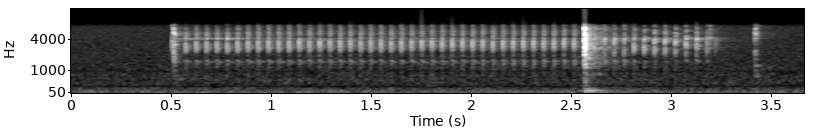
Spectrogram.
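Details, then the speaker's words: Selco Genesis 140 A inverter arc/TIG welder on the bench during repair, sense lines left off: right after switch-on a high buzzing chatter about fourteen times a second for two seconds, then clicks off; welder trying to run, suspected via an unidentified sensor. "okay well it stayed on but we had the bloody thing trying to run which is not ideal"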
